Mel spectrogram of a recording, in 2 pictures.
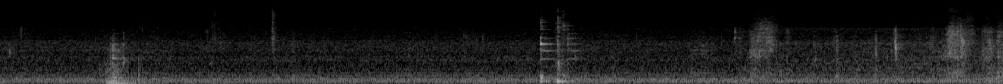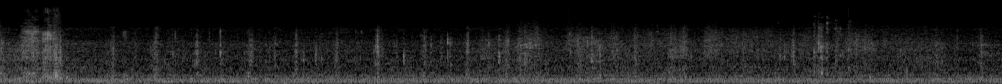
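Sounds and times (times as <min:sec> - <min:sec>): person chewing crunchy greens: 0:07.3 - 0:20.0.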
